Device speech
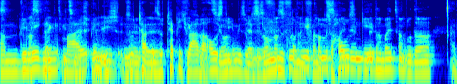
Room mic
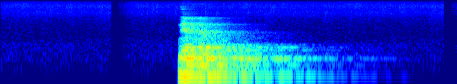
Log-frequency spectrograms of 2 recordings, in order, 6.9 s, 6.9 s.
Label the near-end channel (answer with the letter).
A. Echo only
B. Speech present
B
